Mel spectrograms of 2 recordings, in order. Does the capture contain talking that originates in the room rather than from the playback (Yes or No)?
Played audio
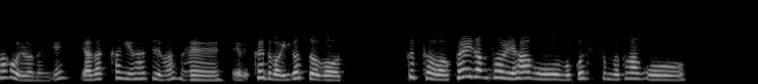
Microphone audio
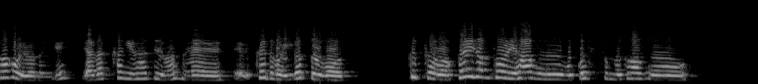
No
